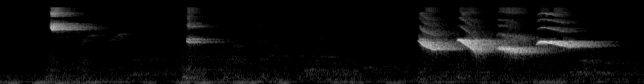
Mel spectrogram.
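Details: Green-winged saltator singing as a stimulus for other birds: two short, sharp high notes separated by silence, then a rich whistled phrase of about four slurred, descending notes over two seconds in a quiet setting.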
